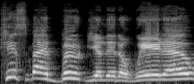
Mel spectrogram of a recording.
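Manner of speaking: loud, high, barked, bad Irish accent. Giving a contestant a catchphrase to identify, as Becky Lynch in a not-good Irish accent. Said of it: "My Irish accent's not good".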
